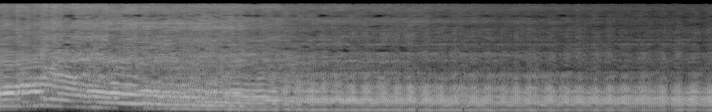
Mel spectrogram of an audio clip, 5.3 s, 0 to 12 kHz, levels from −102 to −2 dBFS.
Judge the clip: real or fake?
fake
